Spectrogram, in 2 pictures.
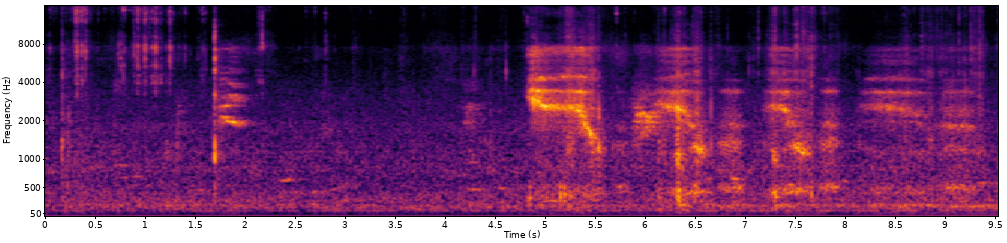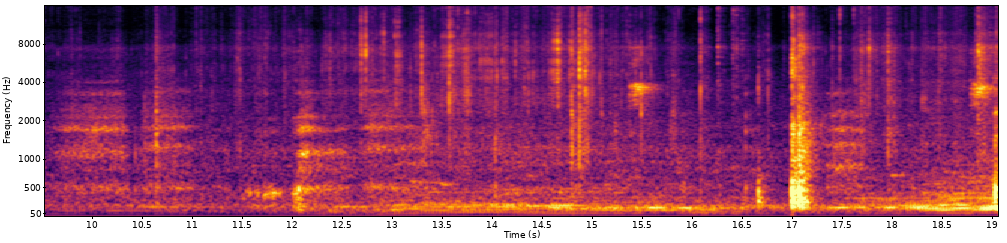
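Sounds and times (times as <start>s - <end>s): plastic packing crinkling and tearing: 8.5s - 19.0s.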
